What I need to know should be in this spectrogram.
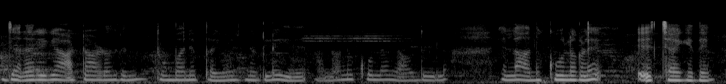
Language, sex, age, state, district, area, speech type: Kannada, female, 18-30, Karnataka, Kolar, urban, spontaneous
